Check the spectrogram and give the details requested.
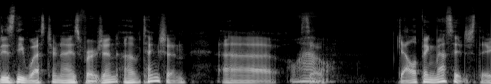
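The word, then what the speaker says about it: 腾讯: So they start the company, they need to choose a name, and they come up with Tengshun, I believe is how it's pronounced, Tengshun, which literally in Chinese means galloping message.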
